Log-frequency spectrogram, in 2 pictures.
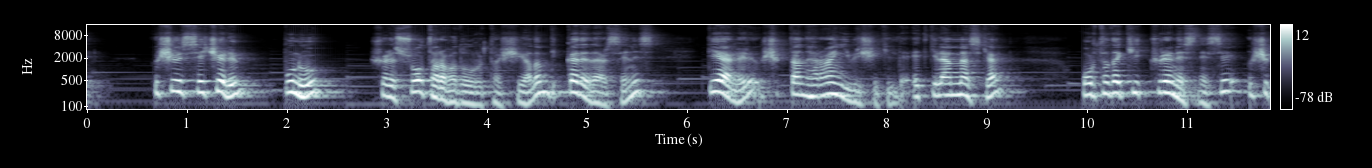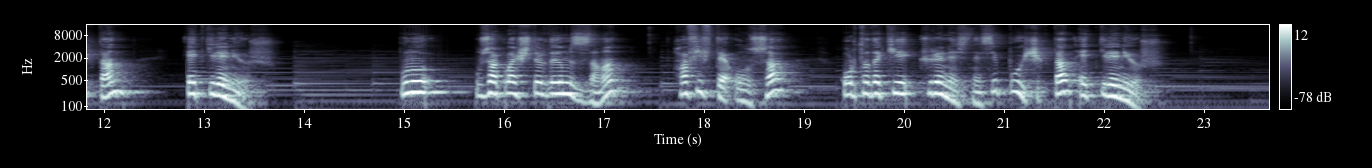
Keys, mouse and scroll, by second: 0.7 click, 22.8 click.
